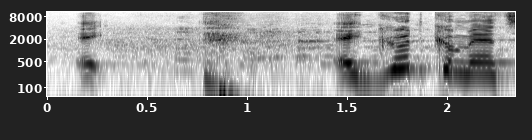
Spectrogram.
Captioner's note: chuckles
